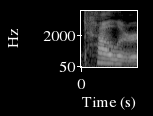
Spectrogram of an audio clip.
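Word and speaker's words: Callar: Yeah, I watched Morvern Keller, I think is how it's pronounced. It's spelled C-A-L-L-A-R, but it's pronounced like Keller.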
